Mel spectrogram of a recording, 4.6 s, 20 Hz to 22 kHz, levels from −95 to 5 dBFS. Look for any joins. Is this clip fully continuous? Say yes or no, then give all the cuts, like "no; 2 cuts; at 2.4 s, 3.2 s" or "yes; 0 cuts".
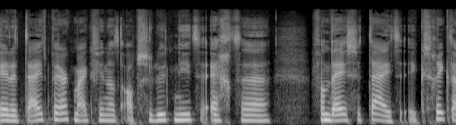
yes; 0 cuts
